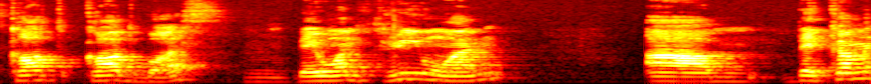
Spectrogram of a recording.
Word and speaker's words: Cottbus: It almost sounds like Cotton Buds, but it's Cottbus.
